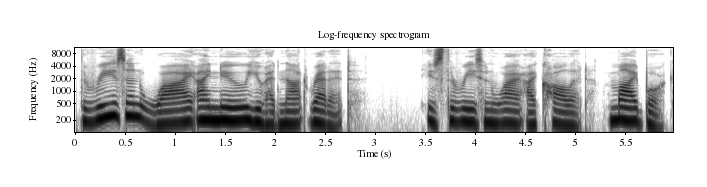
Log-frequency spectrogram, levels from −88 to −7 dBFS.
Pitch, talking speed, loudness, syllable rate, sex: 180 Hz, 190 wpm, -16 LUFS, 4.1 syllables/s, female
